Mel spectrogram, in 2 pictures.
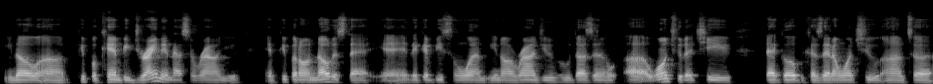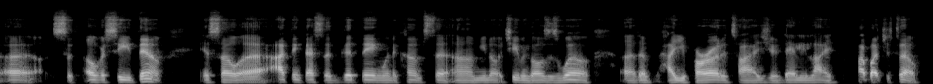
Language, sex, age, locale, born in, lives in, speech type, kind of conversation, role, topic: English, male, 35-39, en-US, United States, United States, conversation, unstructured, none, What do you hope to achieve in the next five years?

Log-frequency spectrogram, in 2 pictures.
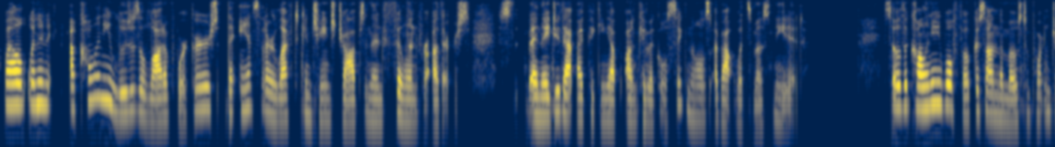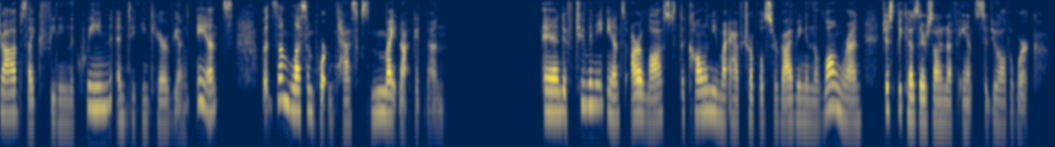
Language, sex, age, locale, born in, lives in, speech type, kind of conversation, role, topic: English, female, 40-44, en-US, United States, United States, read, expert-assistant, expert, How do ants work together in a colony?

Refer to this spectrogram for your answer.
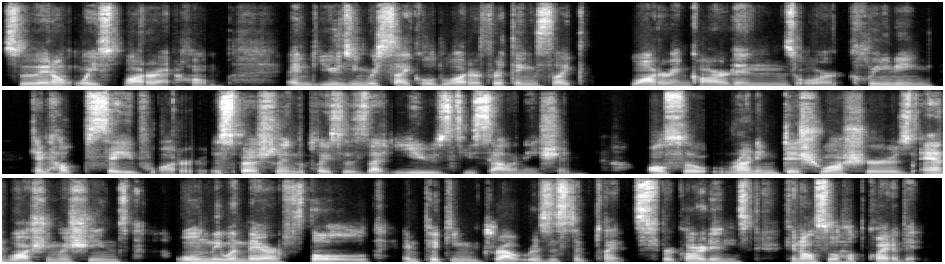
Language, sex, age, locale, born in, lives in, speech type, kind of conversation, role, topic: English, male, 25-29, en-US, United States, United States, read, expert-assistant, expert, What is the process of desalination and why is it important in some countries?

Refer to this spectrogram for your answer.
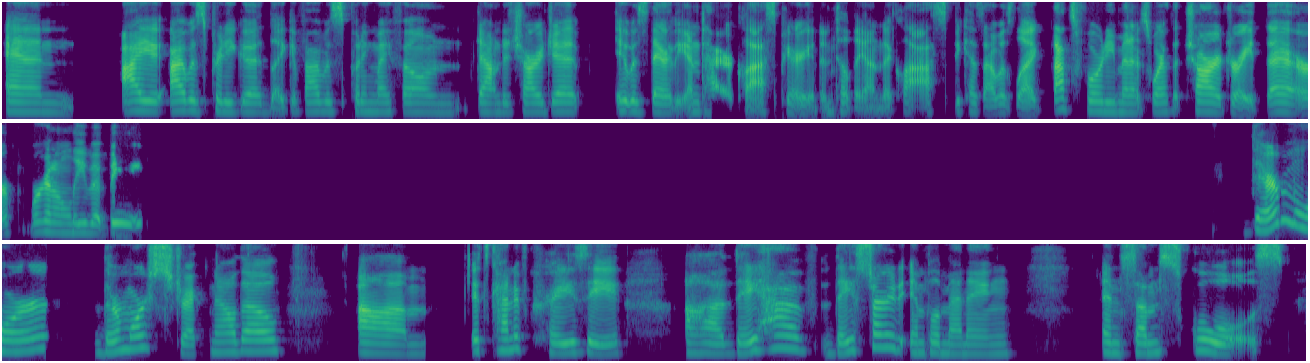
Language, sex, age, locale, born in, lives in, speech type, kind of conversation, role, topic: English, female, 25-29, en-US, United States, United States, conversation, unstructured, none, What portable chargers or power banks have actually saved you in everyday use, and when do they fall short?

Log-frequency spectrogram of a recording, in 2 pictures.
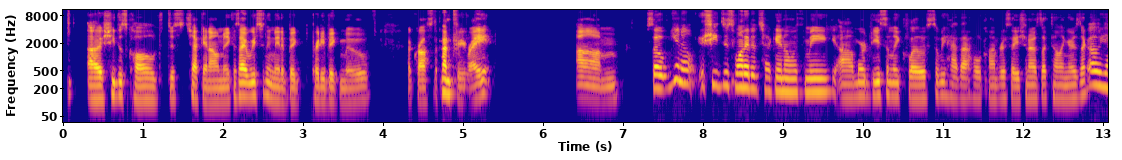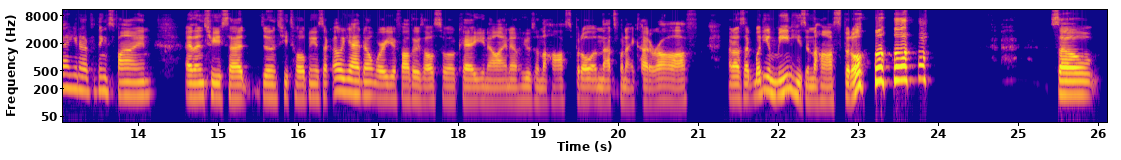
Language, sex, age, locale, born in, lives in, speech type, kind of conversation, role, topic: English, male, 25-29, en-US, United States, United States, conversation, advice, user, How can I approach a difficult conversation effectively?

